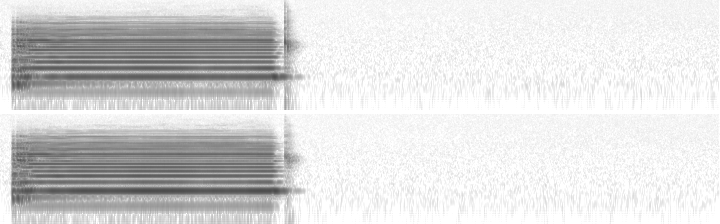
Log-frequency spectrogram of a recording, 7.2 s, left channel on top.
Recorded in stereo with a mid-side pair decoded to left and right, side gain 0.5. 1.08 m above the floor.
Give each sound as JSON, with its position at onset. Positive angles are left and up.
{"t": 0.1, "sound": "a violin", "azimuth_deg": 0, "distance_m": 1.3}
{"t": 2.9, "sound": "a finger snap", "azimuth_deg": 65, "distance_m": 0.7}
